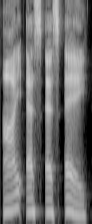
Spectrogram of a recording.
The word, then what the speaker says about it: Issaquena: McKinley was born on April 4th, 1913, on the far western side of Mississippi in Issaquena County, and I'm sure I butchered that pronunciation. It's Issaquena. That's right alongside the Mississippi River between the state of Mississippi and Louisiana.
